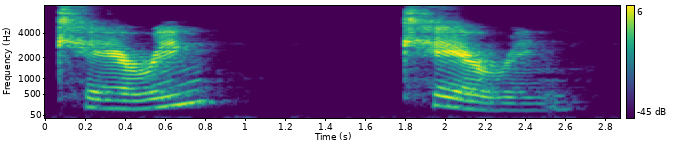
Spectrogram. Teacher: the r is before the vowel sound and we pronounce it in rhotic and non-rhotic accent. So there's no difference now anymore.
